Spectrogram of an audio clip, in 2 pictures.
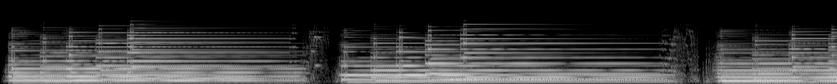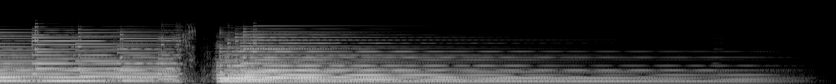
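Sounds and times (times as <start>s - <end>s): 
harmony in two octaves: 0.0s - 16.6s.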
